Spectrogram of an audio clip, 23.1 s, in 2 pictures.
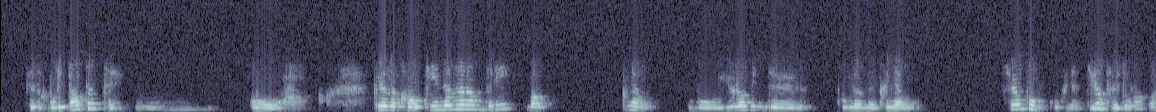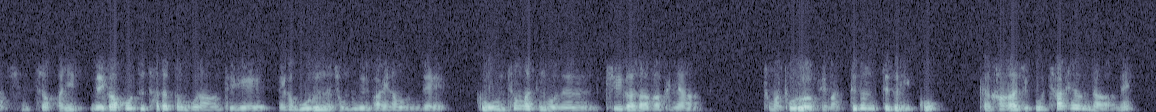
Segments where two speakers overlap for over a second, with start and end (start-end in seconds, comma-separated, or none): none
